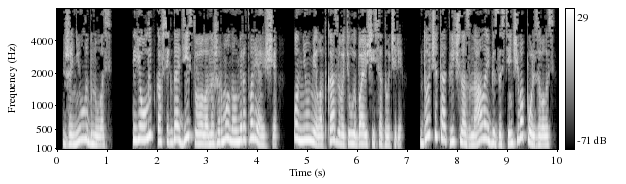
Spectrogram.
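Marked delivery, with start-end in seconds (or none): none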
